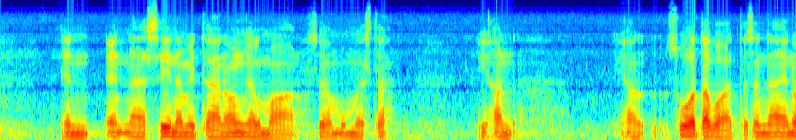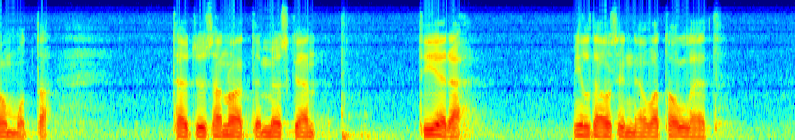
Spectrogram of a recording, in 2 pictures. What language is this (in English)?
Finnish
